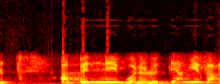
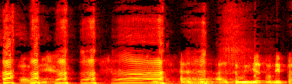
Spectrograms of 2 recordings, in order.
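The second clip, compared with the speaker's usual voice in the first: laughing high and pleased; 8 semitones higher than usual. Real, not acted. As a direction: chuckle through the words. Laughs after his impression.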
